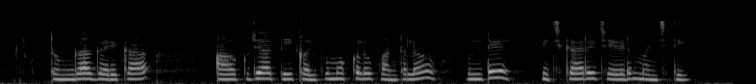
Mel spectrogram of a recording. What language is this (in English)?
Telugu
